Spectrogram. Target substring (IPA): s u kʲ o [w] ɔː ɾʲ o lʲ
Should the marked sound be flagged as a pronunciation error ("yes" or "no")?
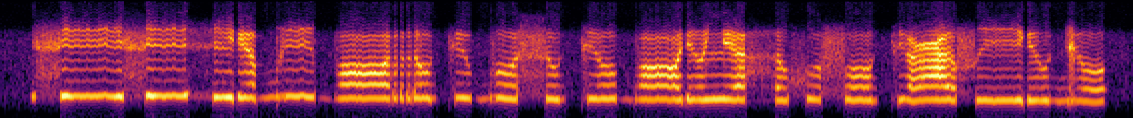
yes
